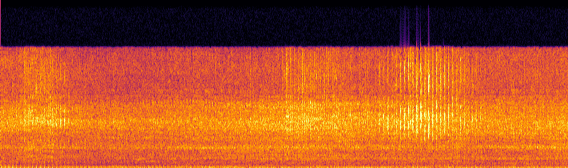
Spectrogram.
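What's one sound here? A motor scooter rides past close by.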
